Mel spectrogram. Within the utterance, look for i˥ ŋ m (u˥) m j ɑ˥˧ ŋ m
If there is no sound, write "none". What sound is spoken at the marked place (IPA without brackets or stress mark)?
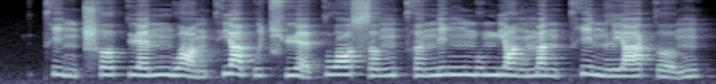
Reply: u˥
